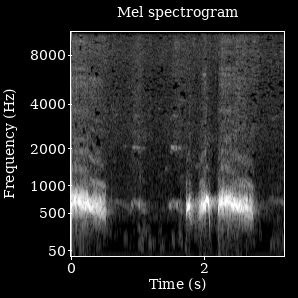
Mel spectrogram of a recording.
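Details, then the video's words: Spotted dove, tekukur, cooing: one long mellow coo, faint soft notes, then two quick hoots leading into a long rolling coo. "tekukur super gacor saling memanas"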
